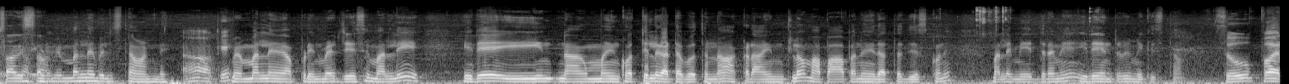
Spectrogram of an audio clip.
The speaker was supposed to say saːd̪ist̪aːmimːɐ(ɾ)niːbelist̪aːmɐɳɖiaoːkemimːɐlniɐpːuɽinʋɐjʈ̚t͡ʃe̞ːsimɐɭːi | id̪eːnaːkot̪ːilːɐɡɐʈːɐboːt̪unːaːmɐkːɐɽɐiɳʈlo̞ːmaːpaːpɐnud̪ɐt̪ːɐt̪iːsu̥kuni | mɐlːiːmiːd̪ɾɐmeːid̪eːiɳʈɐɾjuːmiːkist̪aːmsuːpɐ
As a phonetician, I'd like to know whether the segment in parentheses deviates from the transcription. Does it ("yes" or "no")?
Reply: yes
